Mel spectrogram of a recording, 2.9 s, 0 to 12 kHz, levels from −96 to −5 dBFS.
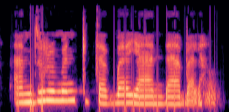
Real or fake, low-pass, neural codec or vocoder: real; 9.9 kHz; none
